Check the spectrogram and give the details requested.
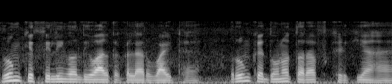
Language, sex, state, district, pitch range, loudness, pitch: Hindi, male, Jharkhand, Palamu, 100-130 Hz, -18 LUFS, 110 Hz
